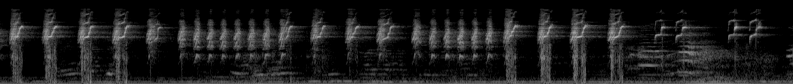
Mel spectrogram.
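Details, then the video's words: Long-tailed Shrike master song with sparrow-like fill-ins. Rapid sharp tweets come in rattling runs, nearly three per second, ending with softer twittering notes. "Masteran Cendet Isian Greja Mewah"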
